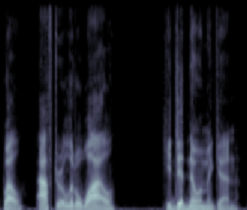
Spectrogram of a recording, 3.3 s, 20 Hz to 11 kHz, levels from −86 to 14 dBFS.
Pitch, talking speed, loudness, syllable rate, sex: 130 Hz, 180 wpm, -20 LUFS, 5.8 syllables/s, male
